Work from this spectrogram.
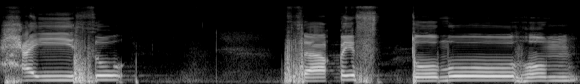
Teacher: ثا پہ زبان نکالیں گے، قاف کو موٹا کریں گے اور قاف کو فا کے ساتھ ملانا ہے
